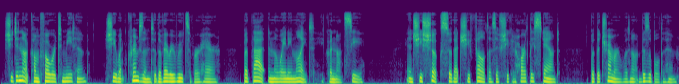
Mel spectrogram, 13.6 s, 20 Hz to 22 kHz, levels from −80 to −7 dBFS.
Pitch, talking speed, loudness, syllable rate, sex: 155 Hz, 215 wpm, -18 LUFS, 5.1 syllables/s, female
